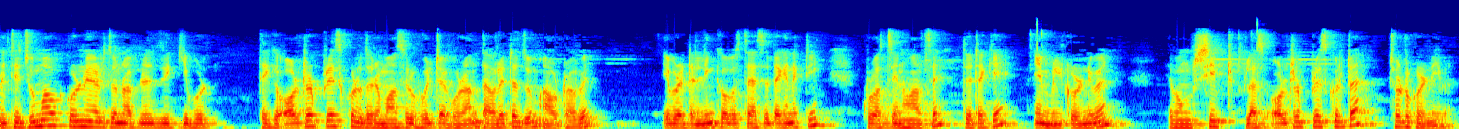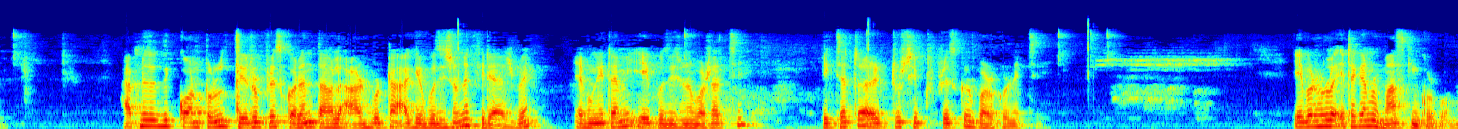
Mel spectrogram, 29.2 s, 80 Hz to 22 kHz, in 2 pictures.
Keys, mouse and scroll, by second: 0.1-0.7 ctrl+scroll down 1, 5.3-8.4 ctrl+scroll down 1, 16.9 ctrl+0, 27.3-27.9 scroll up 1.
